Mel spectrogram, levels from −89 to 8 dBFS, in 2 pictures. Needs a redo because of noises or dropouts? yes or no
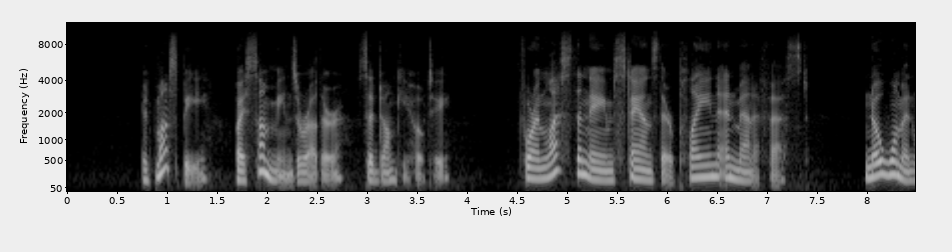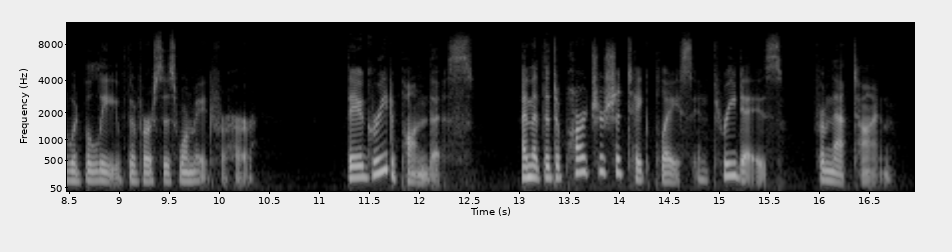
no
